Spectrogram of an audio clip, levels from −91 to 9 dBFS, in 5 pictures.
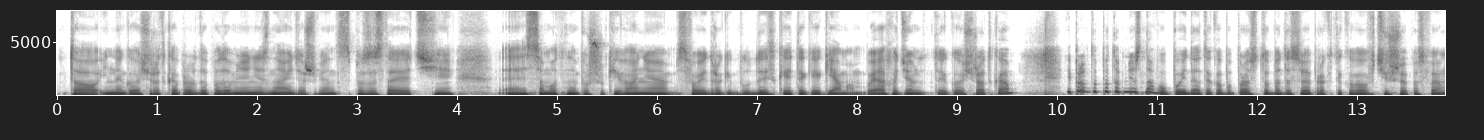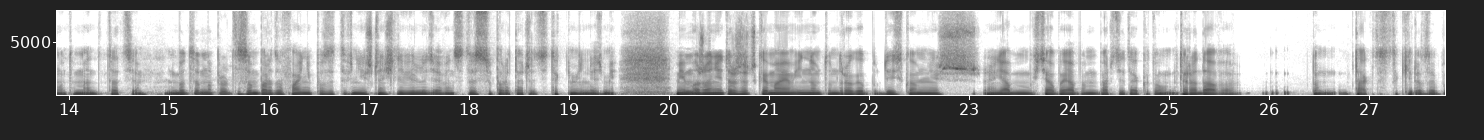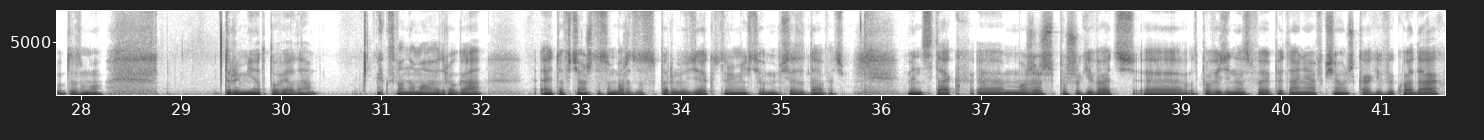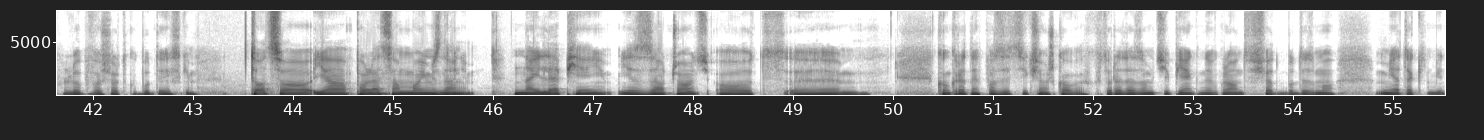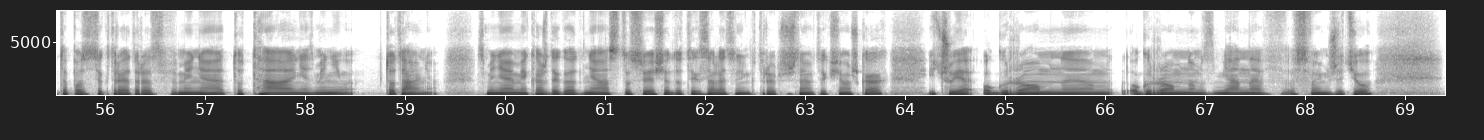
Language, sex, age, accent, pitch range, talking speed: Polish, male, 20-39, native, 100-120 Hz, 150 wpm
